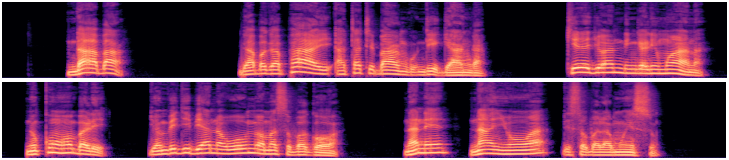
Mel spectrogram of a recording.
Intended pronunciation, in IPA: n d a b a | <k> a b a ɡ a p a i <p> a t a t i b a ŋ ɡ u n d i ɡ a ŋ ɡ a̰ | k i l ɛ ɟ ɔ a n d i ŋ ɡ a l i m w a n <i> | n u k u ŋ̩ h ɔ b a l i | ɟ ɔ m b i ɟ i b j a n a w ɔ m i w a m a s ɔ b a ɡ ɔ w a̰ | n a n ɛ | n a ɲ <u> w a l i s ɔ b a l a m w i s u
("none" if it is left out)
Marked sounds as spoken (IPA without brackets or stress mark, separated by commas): ɡ, ʔ, a, ɔ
